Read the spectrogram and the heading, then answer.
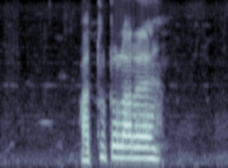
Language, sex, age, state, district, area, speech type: Santali, male, 30-45, West Bengal, Paschim Bardhaman, rural, spontaneous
